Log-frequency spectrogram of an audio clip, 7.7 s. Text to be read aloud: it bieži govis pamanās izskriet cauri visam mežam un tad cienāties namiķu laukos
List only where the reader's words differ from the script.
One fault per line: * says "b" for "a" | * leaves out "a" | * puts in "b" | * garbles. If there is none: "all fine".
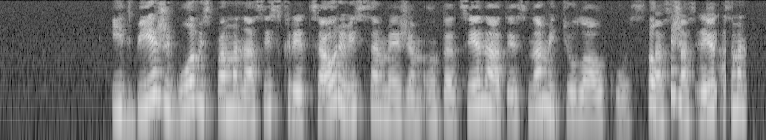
* garbles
